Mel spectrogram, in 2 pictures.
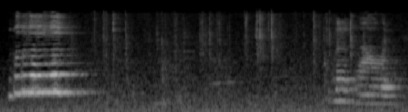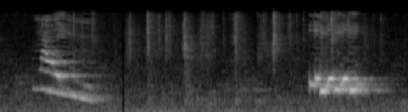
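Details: Pet male African grey parrot indoors imitating a man's voice talking to a dog it seems to remember from a former home: several short speech-like utterances with falling pitch, separated by quiet pauses.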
